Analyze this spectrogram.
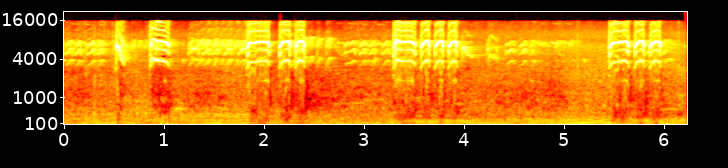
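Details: Song of a dakun white-eye from Java, used to prompt quiet caged birds to sing: very high, metallic notes delivered in rapid triplets and quadruplets, with soft continuous high twittering between the groups.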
